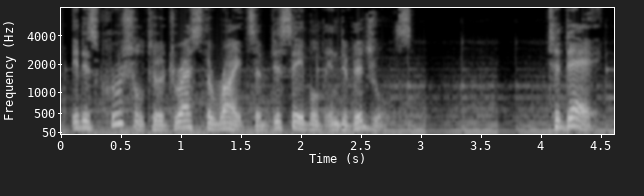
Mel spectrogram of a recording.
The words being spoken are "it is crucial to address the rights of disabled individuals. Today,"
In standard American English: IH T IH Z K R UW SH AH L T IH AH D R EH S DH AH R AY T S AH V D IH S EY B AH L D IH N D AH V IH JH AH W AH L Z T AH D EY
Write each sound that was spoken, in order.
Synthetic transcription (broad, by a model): IH T IH Z K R UW SH L T IH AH D R EH S DH AH R AY T S AH V D IH S EY B L D IH N D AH V IH JH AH W L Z T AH D EY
